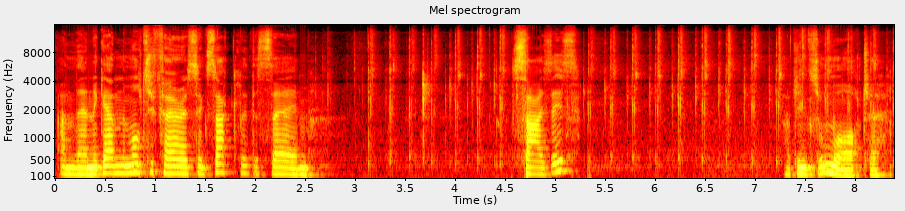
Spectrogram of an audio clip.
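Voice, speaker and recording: With a deep voice, a slow pace and frequent pauses, this craft presenter talks casually through a step-by-step demonstration at her table, explaining as she goes. A slight cold brings occasional coughs. The background is noisy, and the overhead camera shows her hands.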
